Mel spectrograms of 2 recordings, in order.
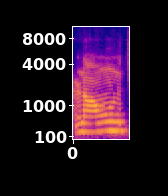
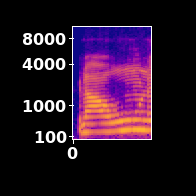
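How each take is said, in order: First: The u vowel is said short. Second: The u vowel is held long. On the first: The speaker calls it wrong. "ऊ में छोटी की मात्रा उच्चारित हुई" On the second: The speaker calls it right. "णाउण नहीं होके"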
